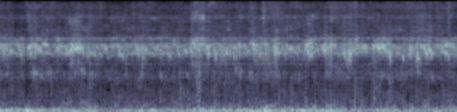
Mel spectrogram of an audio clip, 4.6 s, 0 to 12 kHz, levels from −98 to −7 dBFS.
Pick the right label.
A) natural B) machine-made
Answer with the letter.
B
